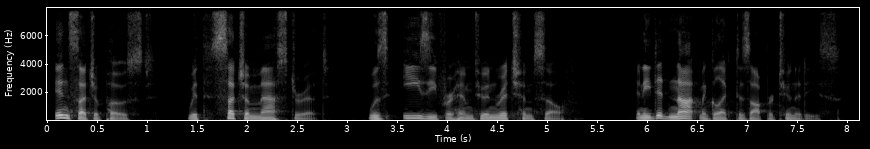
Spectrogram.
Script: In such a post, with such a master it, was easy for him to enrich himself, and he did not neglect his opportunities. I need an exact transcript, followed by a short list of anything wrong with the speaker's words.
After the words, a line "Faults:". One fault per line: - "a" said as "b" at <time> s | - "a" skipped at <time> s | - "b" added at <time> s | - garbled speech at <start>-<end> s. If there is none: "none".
In such a post, with such a master it, was easy for him to enrich himself, and he did not neglect his opportunities.
Faults:
none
